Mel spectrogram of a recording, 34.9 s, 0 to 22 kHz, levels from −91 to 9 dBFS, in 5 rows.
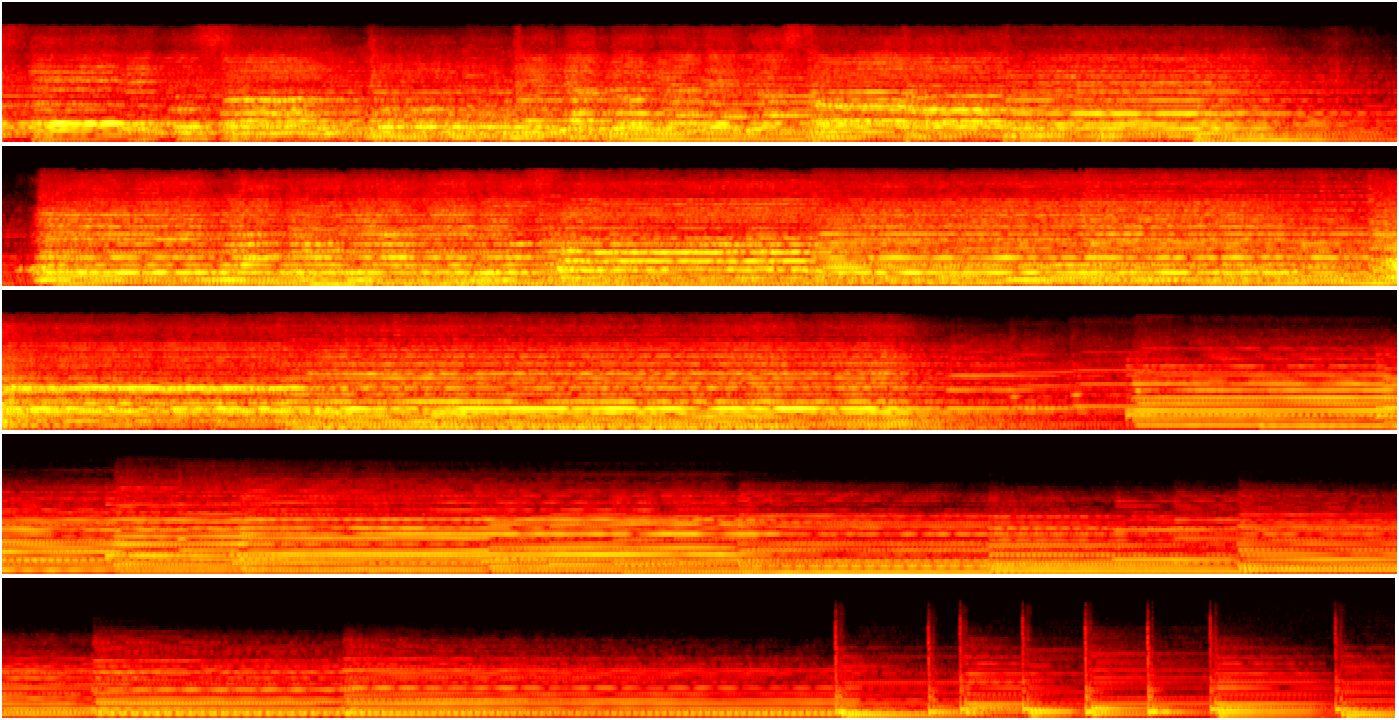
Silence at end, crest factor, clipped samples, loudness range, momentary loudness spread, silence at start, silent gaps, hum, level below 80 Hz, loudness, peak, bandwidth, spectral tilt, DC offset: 0 s; 16 dB; under 0.1%; 10 LU; 12 LU; 0 s; none; none; -42 dBFS; -20 LUFS; -4 dBFS; 11 kHz; -6 dB/octave; under 0.1%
